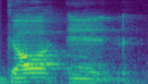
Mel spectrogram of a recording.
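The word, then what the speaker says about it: Gaen: Yeah, we got Ugi, and then we got Ga-en. For I was calling her like Gain and Gaon and whatever. The you know what I'm talking about, right? Ga-en.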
